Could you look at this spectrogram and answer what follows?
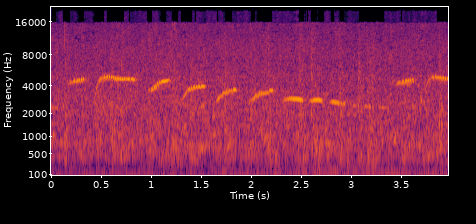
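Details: High sweet whistles from a golden-bellied gerygone, a series of upslurred notes stepping down in pitch, then starting again near the top, over running water.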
